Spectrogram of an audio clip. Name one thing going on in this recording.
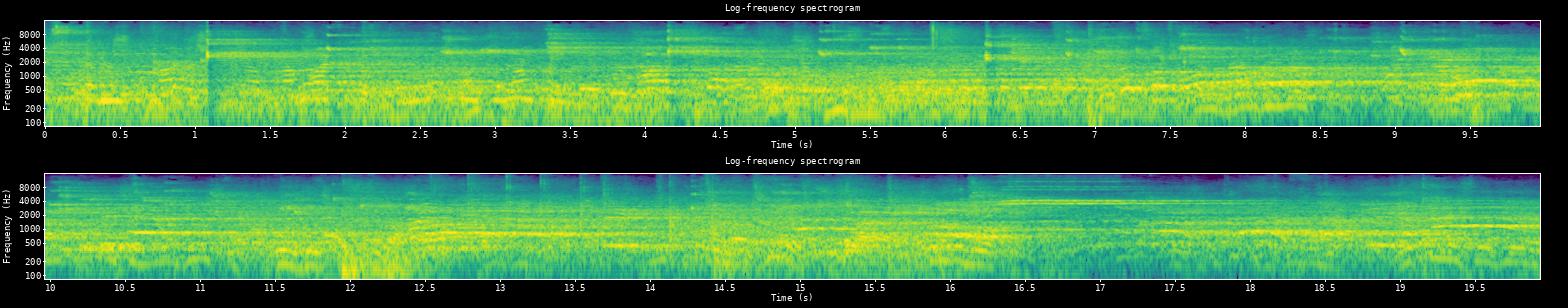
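A handball bounces on a wooden court in an echoing hall.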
